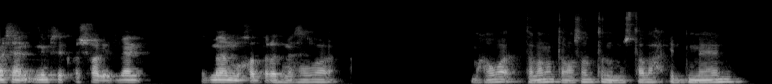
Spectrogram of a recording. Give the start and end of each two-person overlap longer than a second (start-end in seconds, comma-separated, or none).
none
